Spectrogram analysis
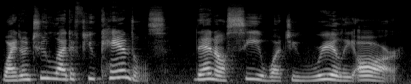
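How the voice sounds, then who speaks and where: A woman's voice: mid-range voice, animated, measured pace, natural voice. A woman voicing a plucky man in a storybook who taunts with feigned nonchalance and defiance. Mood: mock-casual, dismissive.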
